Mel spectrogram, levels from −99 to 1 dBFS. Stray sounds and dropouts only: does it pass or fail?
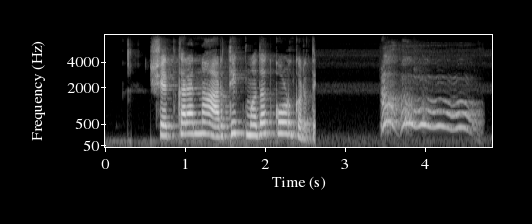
fail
